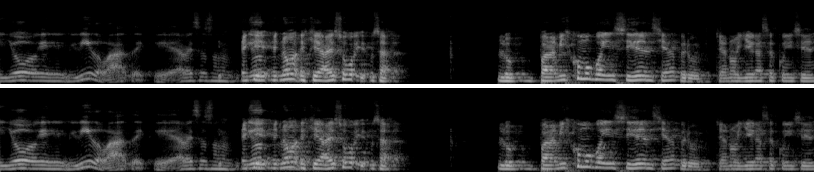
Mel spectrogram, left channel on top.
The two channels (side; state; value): both; normal; correlation 0.67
